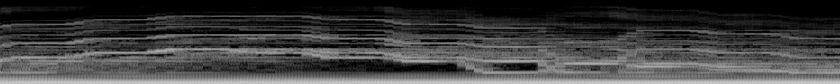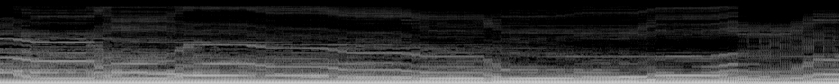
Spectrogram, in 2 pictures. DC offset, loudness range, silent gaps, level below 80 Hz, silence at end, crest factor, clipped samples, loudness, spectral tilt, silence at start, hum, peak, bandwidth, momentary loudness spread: under 0.1%; 1 LU; none; -18 dBFS; 0 s; 10 dB; under 0.1%; -18 LUFS; -6.5 dB/octave; 0 s; none; -6 dBFS; 10.5 kHz; 1 LU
